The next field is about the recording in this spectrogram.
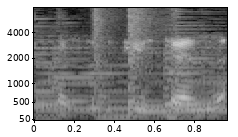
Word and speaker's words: Kristyn Fuston: Uh, and I do have a LinkedIn page under Kristyn Fuston. Uh, the last name is spelled uh, F U S T O N. First name is K R I S T Y N.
